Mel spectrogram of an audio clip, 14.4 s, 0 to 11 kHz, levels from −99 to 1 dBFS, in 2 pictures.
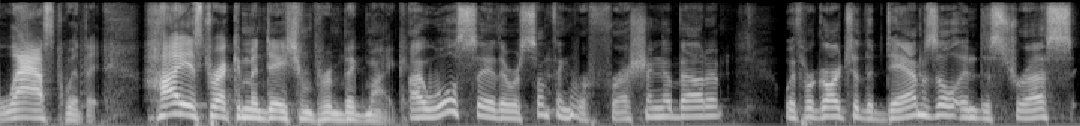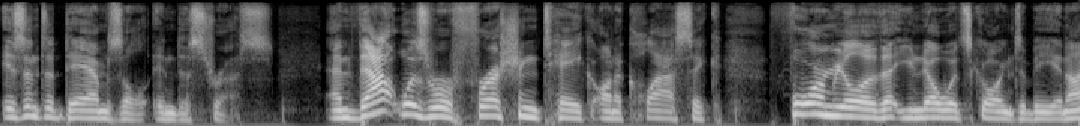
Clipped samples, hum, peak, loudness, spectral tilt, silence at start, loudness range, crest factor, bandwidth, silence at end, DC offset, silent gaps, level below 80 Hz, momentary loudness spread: under 0.1%; none; -2 dBFS; -24 LUFS; -4 dB/octave; 0 s; 5 LU; 22 dB; 10.5 kHz; 0 s; under 0.1%; none; -54 dBFS; 12 LU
